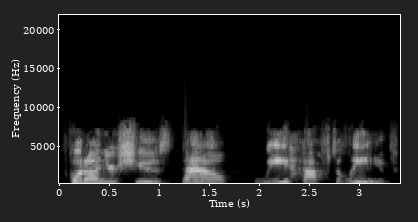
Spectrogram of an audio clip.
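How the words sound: The request sounds stern and exasperated.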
